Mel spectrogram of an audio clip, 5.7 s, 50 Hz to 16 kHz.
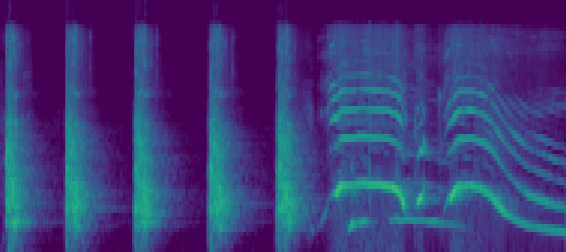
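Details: Staffordshire Bull Terrier female counting to five in barks on command: five short, harsh barks in a steady row about 0.7 seconds apart, followed by a woman's voice saying good girl.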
